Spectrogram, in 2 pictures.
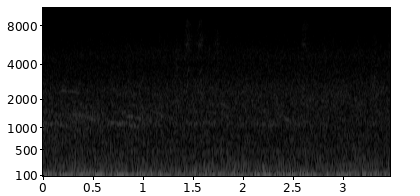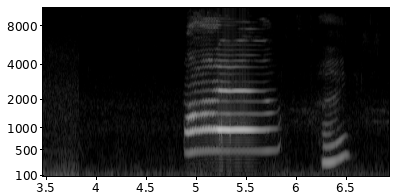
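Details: Domestic cat meowing indoors after a dog stepped on it: after a quiet low rumble, one long, steady, harmonic meow lasting about a second, then a short rising meow.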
